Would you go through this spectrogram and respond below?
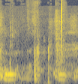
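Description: Racing pigeons coo in their loft, a few soft, throaty calls close by, with brief rustling between them and no voices.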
